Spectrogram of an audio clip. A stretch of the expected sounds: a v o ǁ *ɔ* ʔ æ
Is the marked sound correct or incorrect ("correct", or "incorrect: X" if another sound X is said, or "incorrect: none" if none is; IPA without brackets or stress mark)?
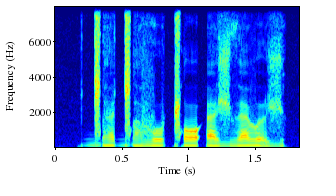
correct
